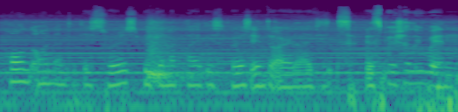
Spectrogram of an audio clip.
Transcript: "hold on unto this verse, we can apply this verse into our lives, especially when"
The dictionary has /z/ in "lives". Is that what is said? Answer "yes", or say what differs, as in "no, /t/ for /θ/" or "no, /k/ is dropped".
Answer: no, /s/ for /z/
